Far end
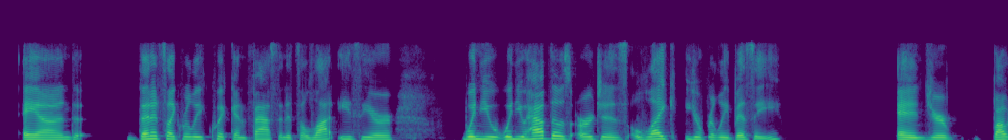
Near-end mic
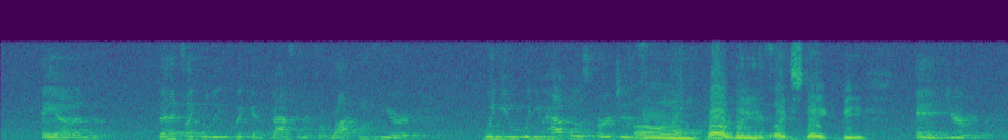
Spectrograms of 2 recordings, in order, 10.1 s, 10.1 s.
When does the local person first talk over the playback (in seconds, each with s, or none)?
6.3 s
